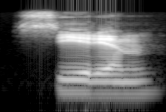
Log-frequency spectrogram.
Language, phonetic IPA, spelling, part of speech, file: Russian, [sʲɪˈrʲen], сирен, noun, Ru-си́рен.ogg
- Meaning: inflection of сире́на (siréna): 1. genitive plural 2. animate accusative plural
